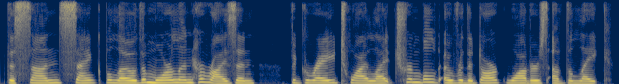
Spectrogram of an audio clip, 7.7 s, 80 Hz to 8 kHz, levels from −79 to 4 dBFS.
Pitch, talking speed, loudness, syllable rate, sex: 230 Hz, 140 wpm, -15 LUFS, 3.8 syllables/s, female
